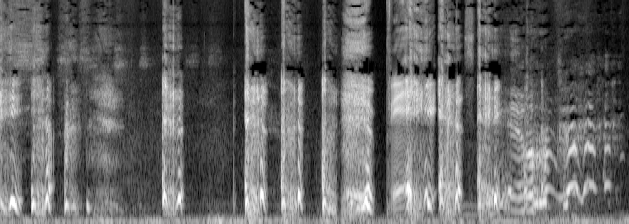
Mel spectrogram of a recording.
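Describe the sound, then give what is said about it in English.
Coughing from a sick person: many harsh bursts in quick, irregular succession, loud and clustered, ending in a wavering voiced sound. “I start laughing and then I start coughing more.”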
